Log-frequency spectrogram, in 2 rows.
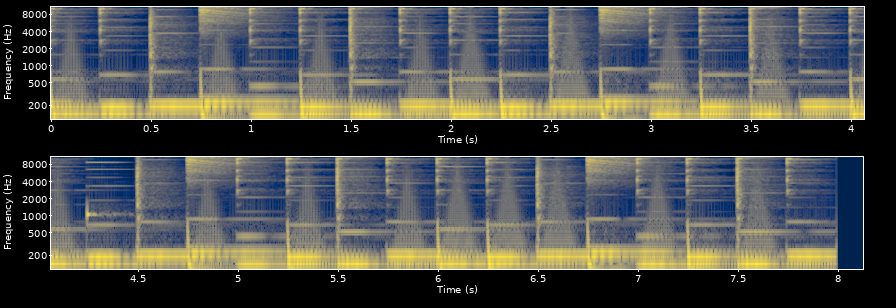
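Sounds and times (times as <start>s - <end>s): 
synth beat: 0.0s - 8.0s
bass: 0.0s - 8.1s.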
